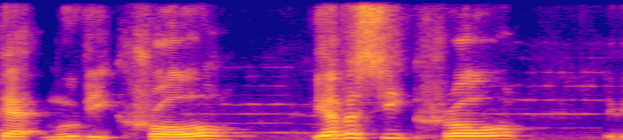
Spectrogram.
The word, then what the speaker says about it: Krull: The uh Krull. That's not it. It's not Roll. It's Krull, dammit.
